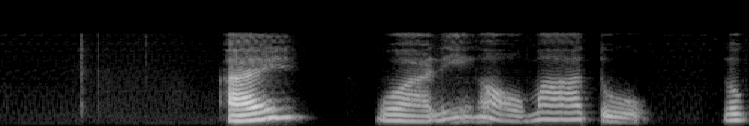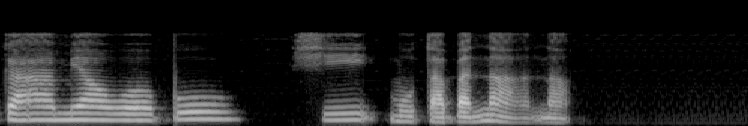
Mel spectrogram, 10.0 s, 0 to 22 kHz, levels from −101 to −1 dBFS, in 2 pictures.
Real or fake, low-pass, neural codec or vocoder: fake; 7.2 kHz; codec, 16 kHz, 0.4 kbps, LongCat-Audio-Codec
